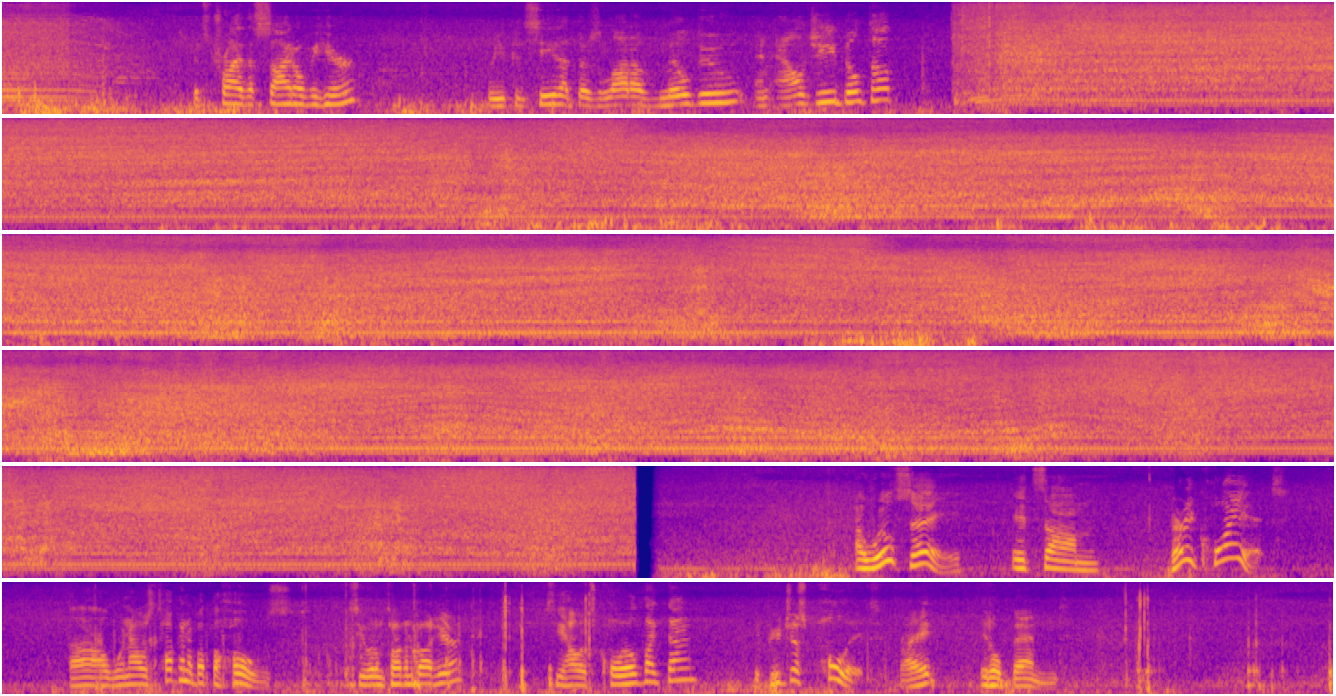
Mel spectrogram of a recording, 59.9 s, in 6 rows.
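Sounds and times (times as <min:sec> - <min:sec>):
electric pump motor humming: 0:00.0 - 0:01.3, 0:07.1 - 0:45.8
water jet spraying siding: 0:03.3 - 0:44.8, 0:45.6 - 0:59.9.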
